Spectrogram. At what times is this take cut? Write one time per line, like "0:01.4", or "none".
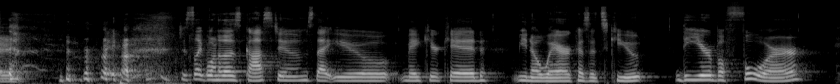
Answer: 0:05.1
